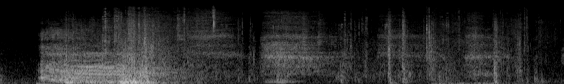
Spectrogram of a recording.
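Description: Heavy blows and thuds land in a fight.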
